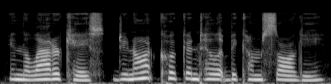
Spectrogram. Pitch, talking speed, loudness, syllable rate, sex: 225 Hz, 200 wpm, -15 LUFS, 5.2 syllables/s, female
